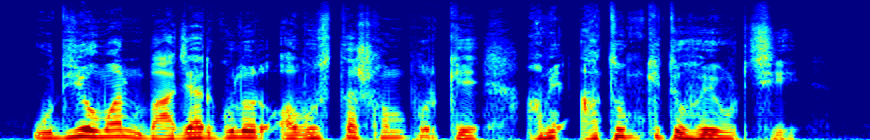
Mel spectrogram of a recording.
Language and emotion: Bengali, fearful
